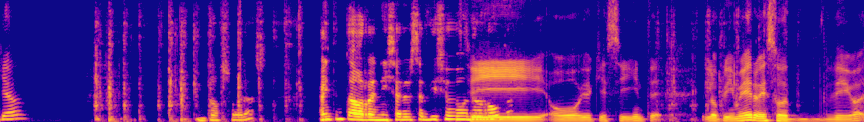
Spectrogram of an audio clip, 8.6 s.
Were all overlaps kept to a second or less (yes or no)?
yes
